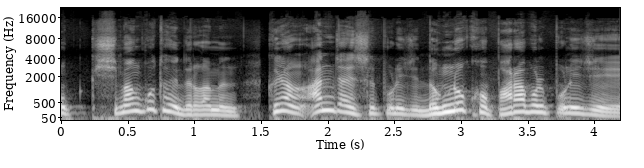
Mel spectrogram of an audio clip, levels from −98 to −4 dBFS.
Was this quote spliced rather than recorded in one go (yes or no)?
yes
